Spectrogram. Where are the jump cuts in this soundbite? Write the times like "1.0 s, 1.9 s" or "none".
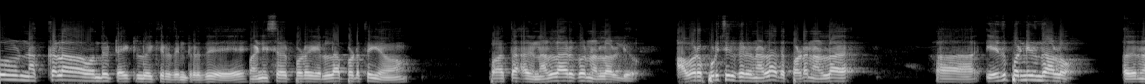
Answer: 2.5 s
